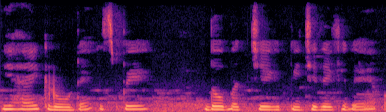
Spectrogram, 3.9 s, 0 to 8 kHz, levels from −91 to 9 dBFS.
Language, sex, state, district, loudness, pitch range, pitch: Hindi, female, Uttar Pradesh, Shamli, -15 LUFS, 205-235 Hz, 220 Hz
